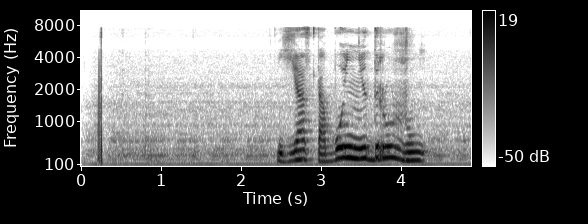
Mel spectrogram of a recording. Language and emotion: Russian, angry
